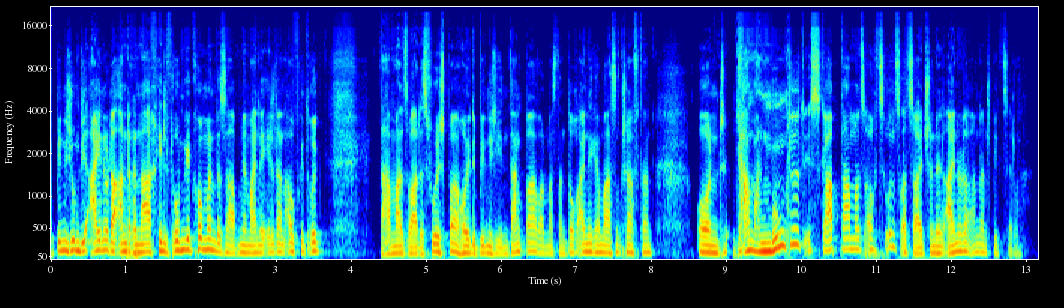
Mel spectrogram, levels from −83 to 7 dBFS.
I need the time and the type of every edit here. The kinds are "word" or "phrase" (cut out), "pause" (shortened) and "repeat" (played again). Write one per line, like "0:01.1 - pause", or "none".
0:01.6 - word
